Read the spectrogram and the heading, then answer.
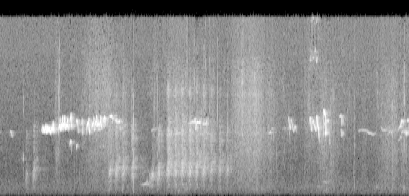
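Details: Canada jay alarm calls on a frosty hoarfrost morning, signalling a predator (lynx) nearby: thin, very high whistled notes, then softer harsh, rasping bursts, over a quiet outdoor hush.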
